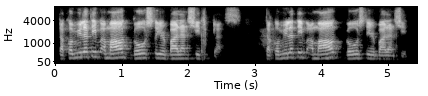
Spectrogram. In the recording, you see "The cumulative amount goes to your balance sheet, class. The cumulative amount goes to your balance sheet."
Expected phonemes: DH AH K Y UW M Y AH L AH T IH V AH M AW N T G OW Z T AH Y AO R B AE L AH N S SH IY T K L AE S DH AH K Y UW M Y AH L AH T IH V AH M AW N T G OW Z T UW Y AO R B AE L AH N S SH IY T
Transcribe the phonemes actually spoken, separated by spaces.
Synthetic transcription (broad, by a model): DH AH K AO M Y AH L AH T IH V AH M AW N T G OW S T AH Y AO R B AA L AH N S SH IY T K AA S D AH K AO M Y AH L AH T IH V AH M AW N T G OW S T UW Y AO R B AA L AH N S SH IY T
